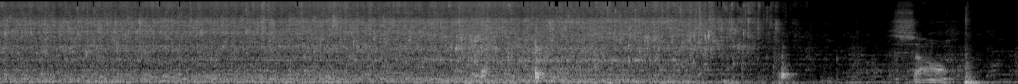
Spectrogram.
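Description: Water pours and sheets down a waxed shower wall, a steady loud rushing spray that drops off near the end, leaving a few faint drips and thuds.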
